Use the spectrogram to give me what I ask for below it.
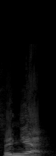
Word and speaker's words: beignet: thing but I don't even know how to pronounce it the beignet beignet there you go boy boy Joe you're pretty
